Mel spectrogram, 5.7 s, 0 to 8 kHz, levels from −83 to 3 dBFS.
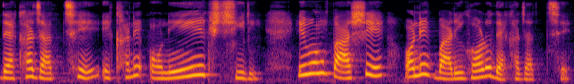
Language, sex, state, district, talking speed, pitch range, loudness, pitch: Bengali, female, Jharkhand, Sahebganj, 125 wpm, 210-305 Hz, -15 LUFS, 235 Hz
